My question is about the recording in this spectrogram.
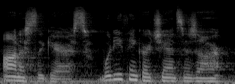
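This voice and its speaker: Very low-voiced woman military commander. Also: brisk, music in the background. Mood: warm, probing. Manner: calm, firm, direct. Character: steady, supportive human female military commander. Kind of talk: video game voice acting.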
